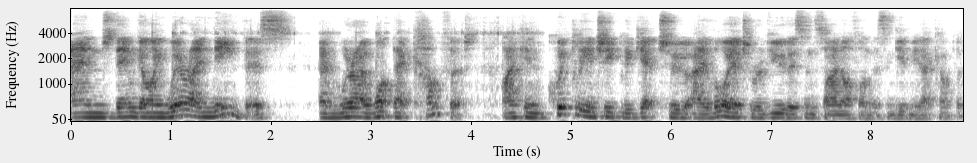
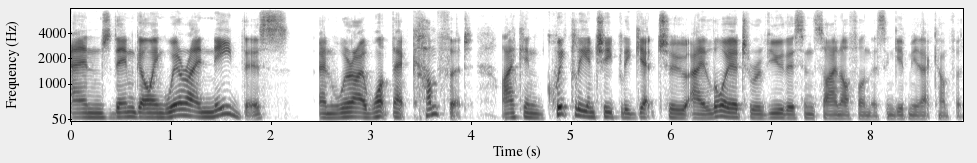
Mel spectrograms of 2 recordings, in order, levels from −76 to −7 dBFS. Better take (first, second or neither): second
